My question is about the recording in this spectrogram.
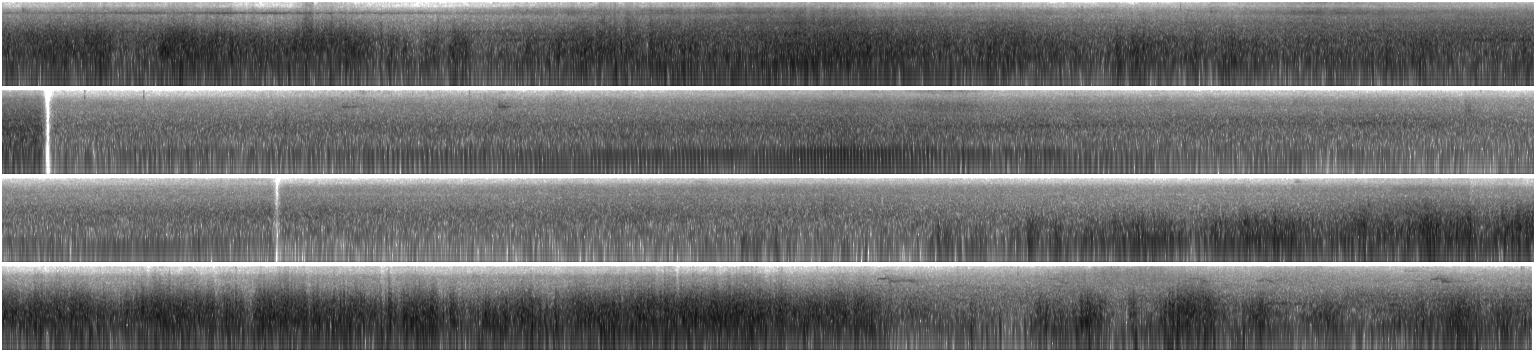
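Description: Gusty wind buffeting the camera microphone in loud, ragged rushes, with street traffic under it. The wind noise drops away suddenly about eight seconds in. A vehicle engine briefly rises and falls in pitch in the quieter stretch, before the gusts come back strongly in the last third.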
